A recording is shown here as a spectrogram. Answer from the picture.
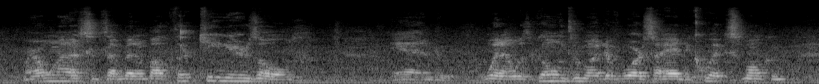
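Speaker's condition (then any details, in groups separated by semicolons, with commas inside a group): Cerebral palsy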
